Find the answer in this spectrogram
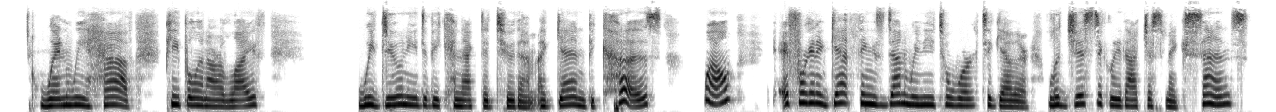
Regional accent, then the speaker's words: United States; Now, another thing that I like about my husband's culture, Mexican, I'm American, they hug and kiss each other all the time

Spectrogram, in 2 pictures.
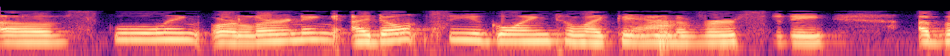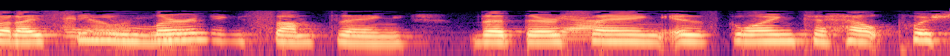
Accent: Alaska, United States; I feel that there's a woman here in my home state that is feeling that type of negativity

